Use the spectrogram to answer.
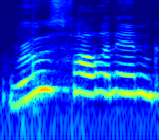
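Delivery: cried out. Acted. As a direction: raise the alarm. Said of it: "cried Rabbit".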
